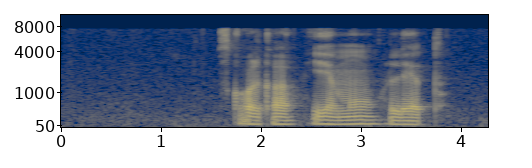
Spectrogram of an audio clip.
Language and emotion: Russian, neutral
